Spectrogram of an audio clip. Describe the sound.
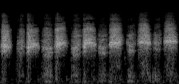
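A voice imitates a penis pump being worked furiously: about ten quick, breathy hissing strokes in an even rhythm, fairly loud, with no talking.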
